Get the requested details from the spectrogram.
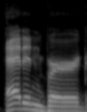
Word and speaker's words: Edinburgh: Edinburgh makes the list. American news anchors were criticized for mispronouncing it during the coverage of the Queen Elizabeth's memorial. It's Edinburgh.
